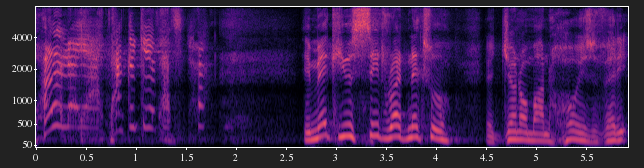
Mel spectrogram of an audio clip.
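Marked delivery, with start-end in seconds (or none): 0.0-1.5 very high, squealed praise; ecstatic worshipper. Acted. Worshipper praising beside a dignified gentleman, high-pitched ecstatic squeal. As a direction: mimic a worshipper overcome with joy.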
